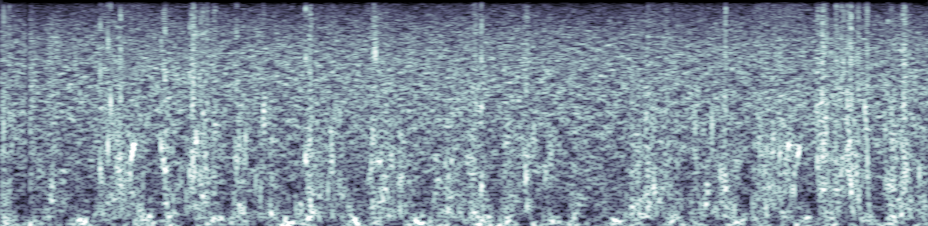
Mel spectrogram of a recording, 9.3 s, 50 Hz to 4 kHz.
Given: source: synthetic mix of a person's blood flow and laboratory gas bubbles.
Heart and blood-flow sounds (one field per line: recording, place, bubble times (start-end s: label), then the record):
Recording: Doppler ultrasound of blood flow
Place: precordium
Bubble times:
0.00-0.14 s: bubbles
0.94-1.49 s: bubbles
1.57-2.25 s: bubbles
2.29-2.79 s: bubbles
2.92-3.56 s: bubbles
3.63-4.17 s: bubbles
4.35-4.92 s: bubbles
4.98-5.37 s: bubbles
5.42-5.54 s: bubbles
6.24-6.83 s: bubbles
6.88-7.42 s: bubbles
7.49-8.05 s: bubbles
8.12-8.74 s: bubbles
8.82-9.29 s: bubbles
From the record:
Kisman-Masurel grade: 332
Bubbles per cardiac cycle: rolling drumbeat, 9 or more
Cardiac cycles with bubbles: 50 to 99%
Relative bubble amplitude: moderate (0.250 to 0.450)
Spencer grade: 3 (all of the cardiac periods contain showers or single bubble signals, but not dominating or overriding the cardiac motion signals)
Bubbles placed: anywhere in the cardiac cycle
